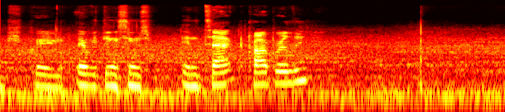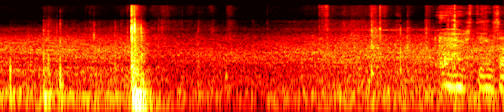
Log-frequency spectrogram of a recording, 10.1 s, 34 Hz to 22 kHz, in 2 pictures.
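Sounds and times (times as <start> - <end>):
loud dull thump: 6.3 - 6.8.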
